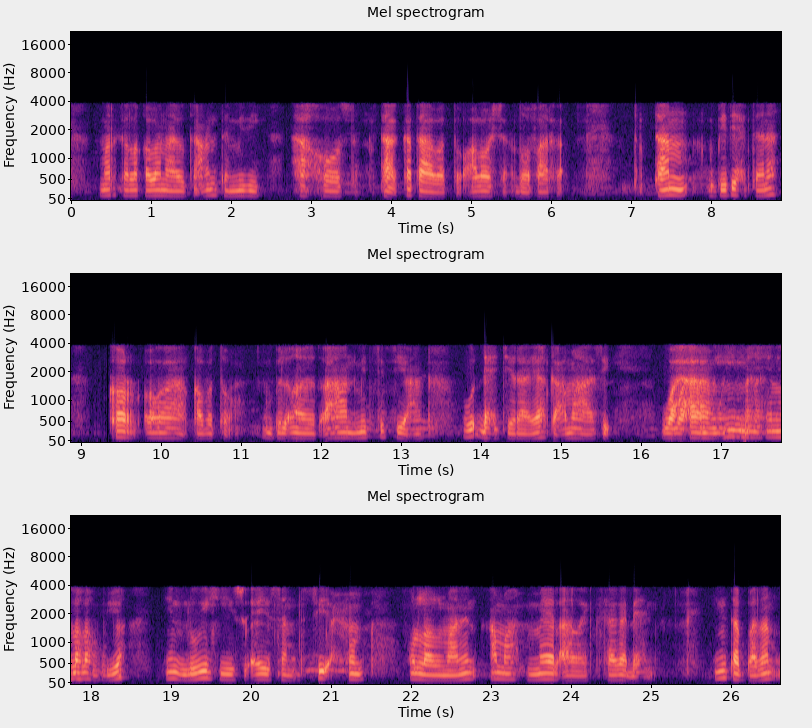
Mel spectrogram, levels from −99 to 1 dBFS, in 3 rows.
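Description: Packet loss with pitch repetition at 3.13 s and from 17.28 to 17.30 s briefly holds the speech on a buzzy repeated pitch period, bridging gaps of 10 ms and 20 ms that fit one and two lost packets. A doubled audio track runs from 16.37 to 18.37 s, with a second copy about 5 dB quieter trailing by roughly a tenth of a second, likely from a slower capture path. It starts and stops abruptly, across a G.711 telephone line band of 300 Hz to 3.7 kHz.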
